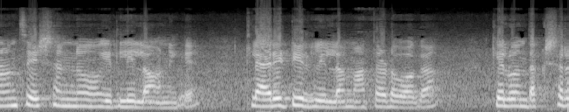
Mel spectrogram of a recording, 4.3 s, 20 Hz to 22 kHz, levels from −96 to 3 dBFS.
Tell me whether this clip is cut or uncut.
uncut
